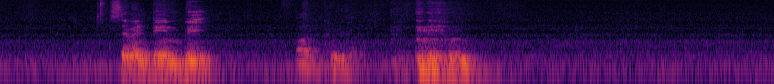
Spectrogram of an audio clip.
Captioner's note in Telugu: గొంతు సవరించుకోవడం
